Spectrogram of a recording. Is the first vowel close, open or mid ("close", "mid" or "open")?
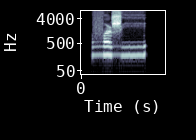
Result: mid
